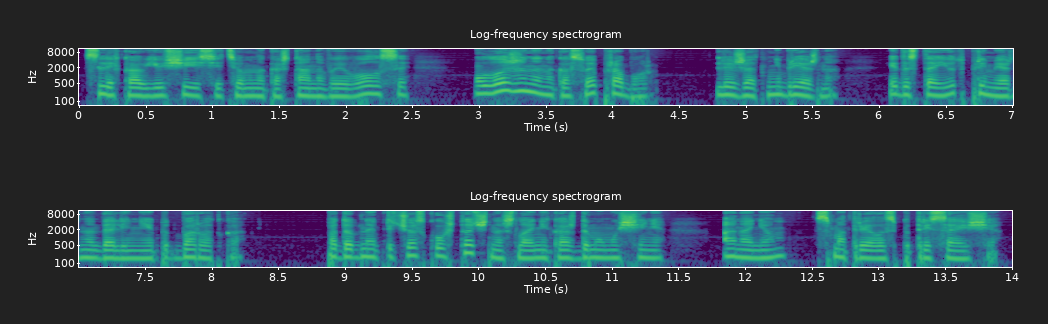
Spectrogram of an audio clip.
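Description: A woman narrating a first-person novel for an audiobook, expressive and steady in her reading. Her voice sits on the low side, recorded dry and close with no room sound. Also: moderate pace, no echo.

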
